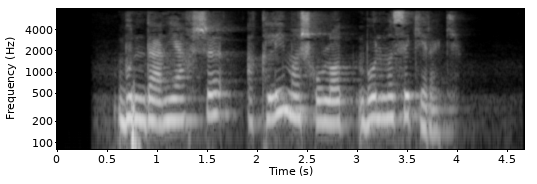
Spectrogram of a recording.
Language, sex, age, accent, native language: Uzbek, female, 35+, Toshkent shahri, Uzbek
